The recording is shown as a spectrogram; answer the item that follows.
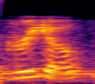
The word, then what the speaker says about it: griot: share that history with you agree oh it's pronounced griot for English agree eyes it's the West African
